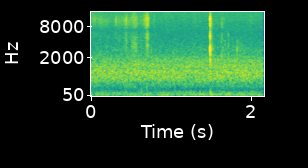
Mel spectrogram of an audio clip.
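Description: Outdoor background with a steady low rumble, faint scuffs of feet moving on grass, and a single sharp click about one and a half seconds in.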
